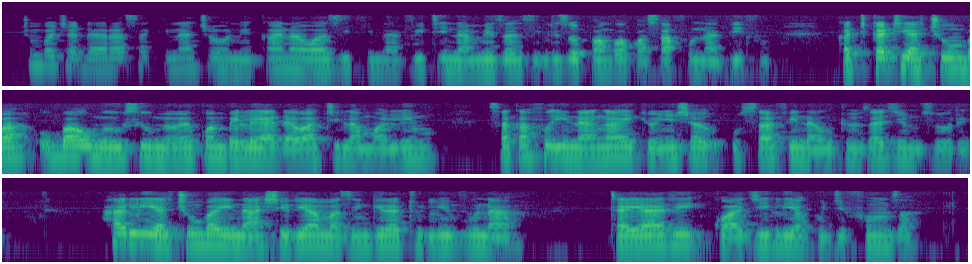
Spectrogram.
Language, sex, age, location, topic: Swahili, female, 36-49, Nairobi, education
